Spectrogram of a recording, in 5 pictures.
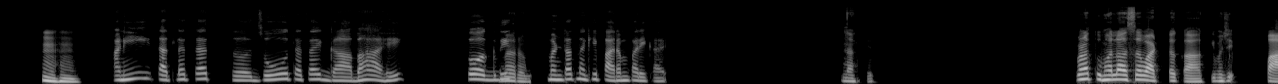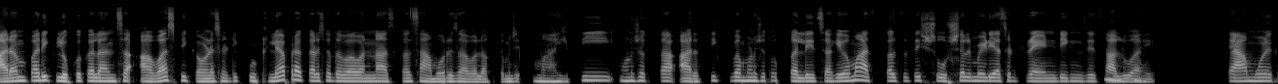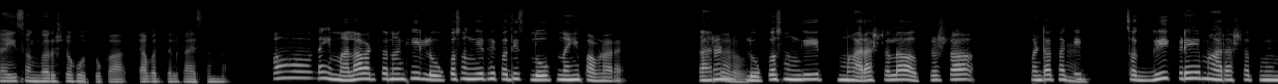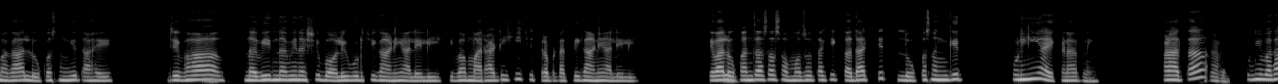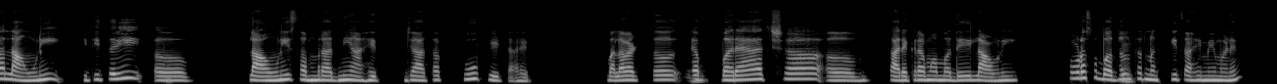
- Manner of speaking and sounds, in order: none
- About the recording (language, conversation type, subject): Marathi, podcast, लोकसंगीत आणि पॉपमधला संघर्ष तुम्हाला कसा जाणवतो?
